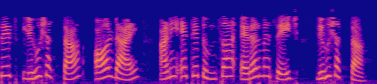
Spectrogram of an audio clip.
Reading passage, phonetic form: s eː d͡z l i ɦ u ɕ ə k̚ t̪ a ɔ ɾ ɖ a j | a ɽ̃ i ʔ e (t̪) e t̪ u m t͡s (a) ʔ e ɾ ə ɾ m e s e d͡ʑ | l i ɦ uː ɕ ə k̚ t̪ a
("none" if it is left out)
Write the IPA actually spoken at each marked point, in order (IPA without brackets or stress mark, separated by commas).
t̪ʰ, a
